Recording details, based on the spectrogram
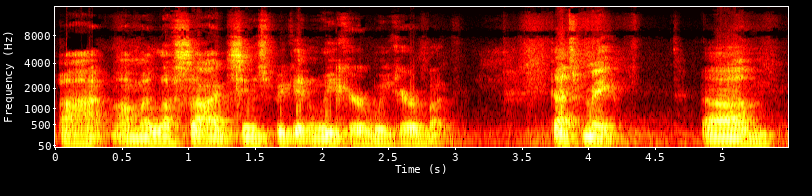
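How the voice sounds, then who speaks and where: Male podcast host, lowish voice, hesitant and plain-spoken, numb on one side of the face, roomy sound with faint noise. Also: level tone, gravelly, distant mic. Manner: halting, hesitant, blunt and profane. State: half the face numb inside and out. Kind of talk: casual solo podcast talk, personal storytelling.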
